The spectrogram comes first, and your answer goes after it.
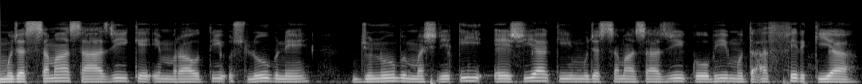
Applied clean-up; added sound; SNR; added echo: none; none; none; none.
